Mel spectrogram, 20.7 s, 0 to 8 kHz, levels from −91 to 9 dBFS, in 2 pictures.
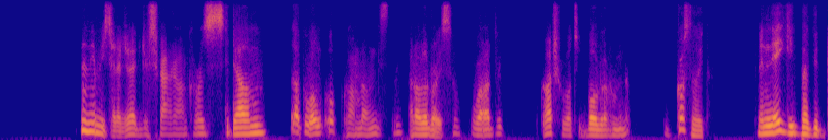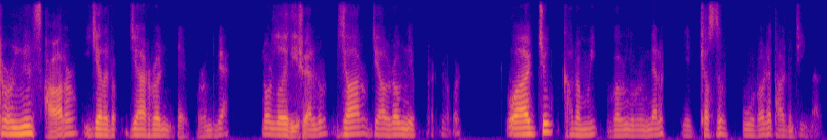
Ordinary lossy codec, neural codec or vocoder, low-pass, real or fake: Opus, 16 kbps; codec, 16 kHz in and 24 kHz out, 0.4 kbps, LongCat-Audio-Codec, four codebook decoder; 7.2 kHz; fake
